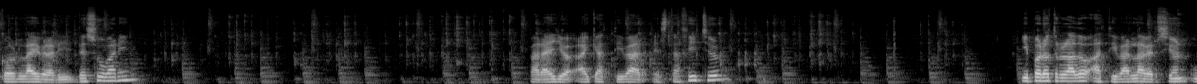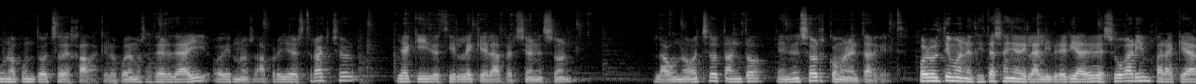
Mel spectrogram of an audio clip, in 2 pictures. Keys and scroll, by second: 21.1 ctrl+x, 22.2 ctrl+v.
